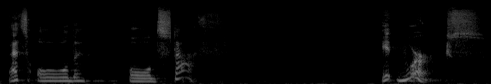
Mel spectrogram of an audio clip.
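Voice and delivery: ordinary delivery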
